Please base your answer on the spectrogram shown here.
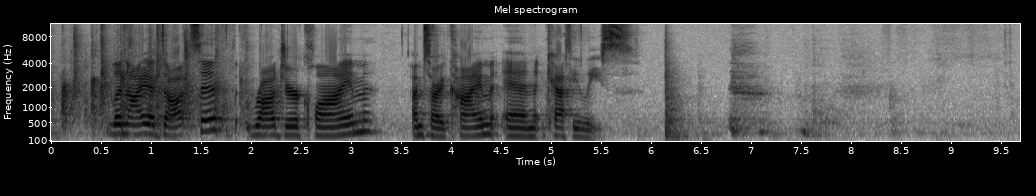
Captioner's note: applause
